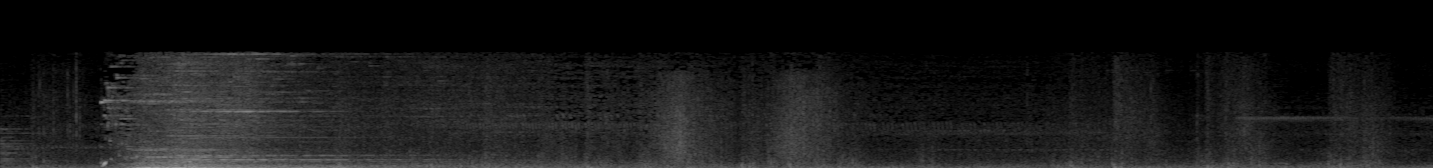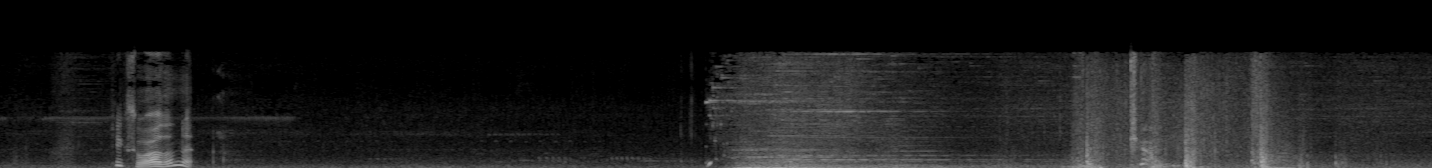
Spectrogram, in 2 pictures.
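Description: A sword swishes through the air in quick slashes.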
